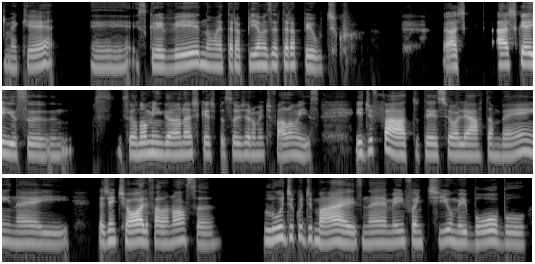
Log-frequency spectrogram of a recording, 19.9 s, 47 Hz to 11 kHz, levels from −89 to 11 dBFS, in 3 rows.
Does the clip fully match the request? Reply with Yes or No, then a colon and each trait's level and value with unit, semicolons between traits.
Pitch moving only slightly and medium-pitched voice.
Yes: narrow, 2.2 semitones; medium, 170 Hz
